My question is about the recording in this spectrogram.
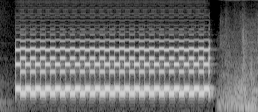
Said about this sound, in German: Wir kennen das alle. Hier klingelt das Telefon.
